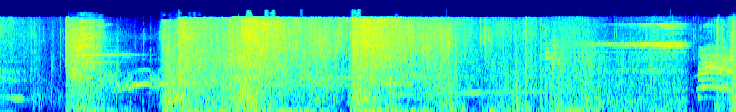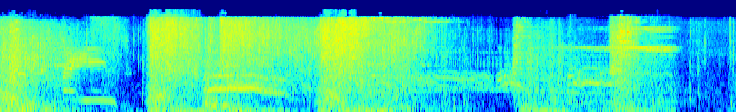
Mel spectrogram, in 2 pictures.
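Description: Loud game combat sounds with whooshing strikes and impacts come in bursts.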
